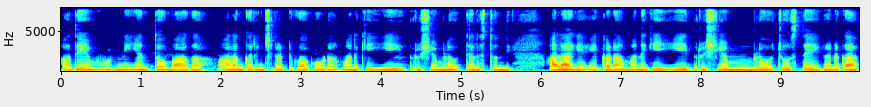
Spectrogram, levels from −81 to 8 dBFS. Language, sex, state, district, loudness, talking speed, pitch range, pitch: Telugu, female, Andhra Pradesh, Chittoor, -17 LUFS, 100 wpm, 200-210 Hz, 205 Hz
